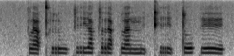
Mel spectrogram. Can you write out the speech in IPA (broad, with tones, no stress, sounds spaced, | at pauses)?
k l a˨˩ ʔ kʰ r uː˨˩ k r i˧ a̯ k r a˦˥ ʔ p l a˧ n m i˨˩ ʔ kʰ r i˦˥ ʔ t oː˥˩ k eː˥˩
